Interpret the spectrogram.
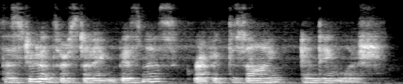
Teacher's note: with business, we're still on a rise here because again, that's telling us we're not done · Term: listing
